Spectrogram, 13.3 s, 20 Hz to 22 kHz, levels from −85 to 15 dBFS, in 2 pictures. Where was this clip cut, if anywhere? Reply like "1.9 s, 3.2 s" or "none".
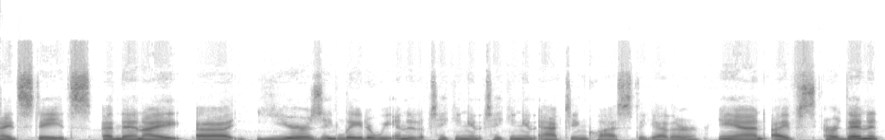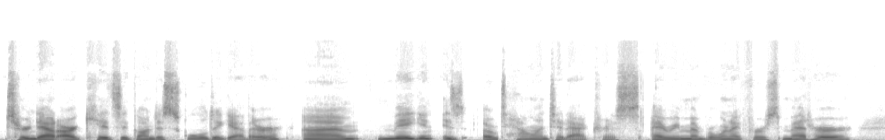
1.4 s, 2.5 s, 3.6 s, 5.3 s, 8.8 s, 10.4 s

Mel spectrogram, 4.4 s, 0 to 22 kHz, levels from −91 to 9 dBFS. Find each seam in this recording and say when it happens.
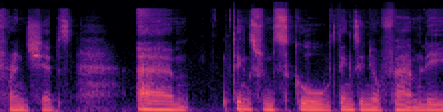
none

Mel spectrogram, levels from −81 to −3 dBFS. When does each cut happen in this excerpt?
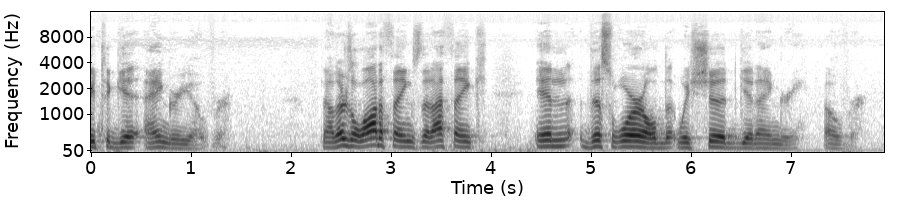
none

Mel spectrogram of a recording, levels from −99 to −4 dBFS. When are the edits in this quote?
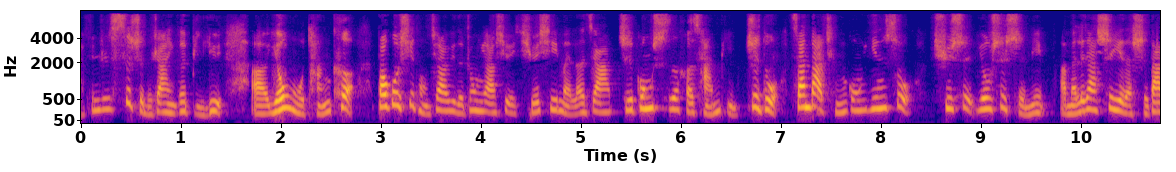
7.0 s, 9.7 s

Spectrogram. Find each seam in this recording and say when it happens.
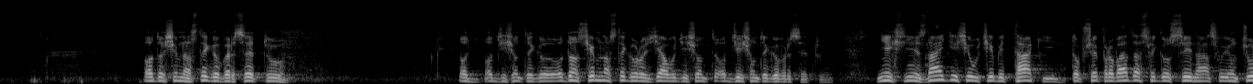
4.8 s

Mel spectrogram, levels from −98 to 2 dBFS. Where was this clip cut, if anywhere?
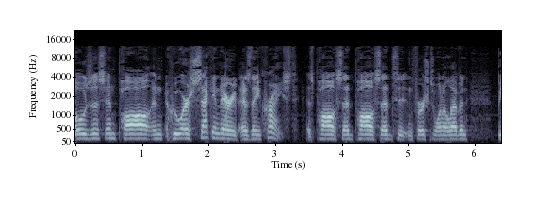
1.3 s, 2.4 s, 2.8 s, 3.4 s, 4.2 s, 5.3 s

